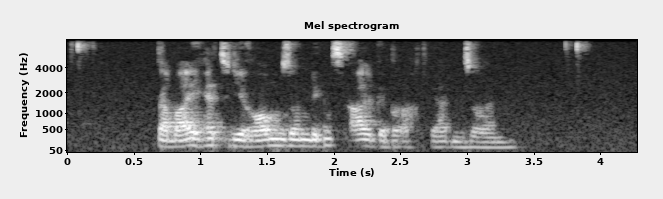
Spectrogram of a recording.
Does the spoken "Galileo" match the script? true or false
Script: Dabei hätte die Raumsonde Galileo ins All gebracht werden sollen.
false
